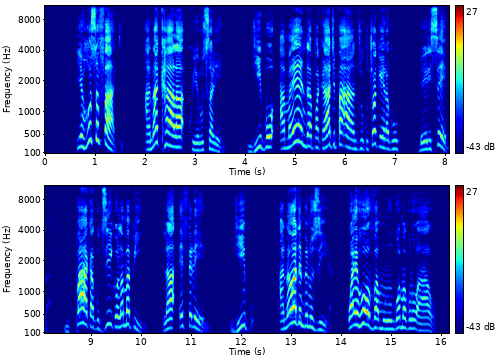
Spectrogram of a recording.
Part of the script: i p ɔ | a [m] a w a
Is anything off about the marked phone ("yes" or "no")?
yes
